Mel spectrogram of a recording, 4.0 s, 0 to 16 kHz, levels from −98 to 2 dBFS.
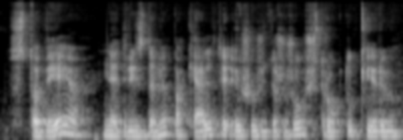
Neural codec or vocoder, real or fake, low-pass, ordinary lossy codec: none; real; 14.4 kHz; AAC, 64 kbps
